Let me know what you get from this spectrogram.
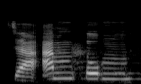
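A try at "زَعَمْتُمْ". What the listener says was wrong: Zai agak rapuh ya. Za'amtum. Zai. Zai. Za'amtum. Za'amtum.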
